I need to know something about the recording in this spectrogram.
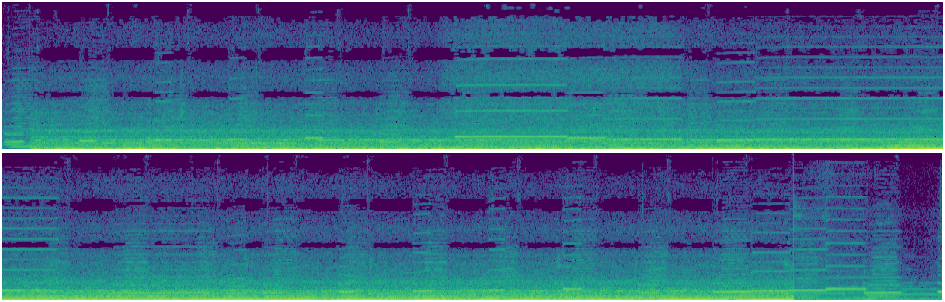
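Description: Steady low rumble of a moving train heard from inside the carriage, growing louder about six seconds in and cutting off suddenly near the end, with background music over it.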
